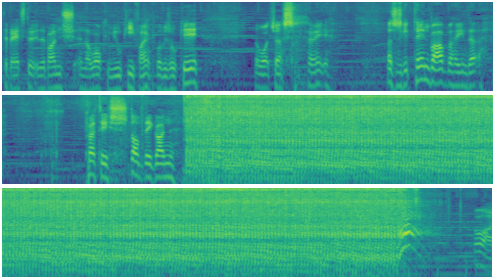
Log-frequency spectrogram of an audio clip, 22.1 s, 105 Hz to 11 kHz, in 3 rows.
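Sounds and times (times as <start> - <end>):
air impact wrench hammering: 10.1 - 21.7.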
